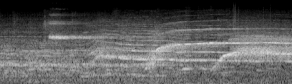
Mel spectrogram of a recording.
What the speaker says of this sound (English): all the girls have decided to start challenging each other, screaming from Irene and Rankin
